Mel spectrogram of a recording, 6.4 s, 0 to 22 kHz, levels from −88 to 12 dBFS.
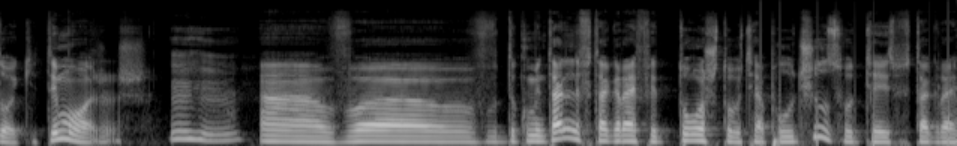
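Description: From 4.83 to 6.33 s, regular ticks every 0.125 s: periodic USB or driver dropouts, a blocked bus silencing a few milliseconds each time.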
